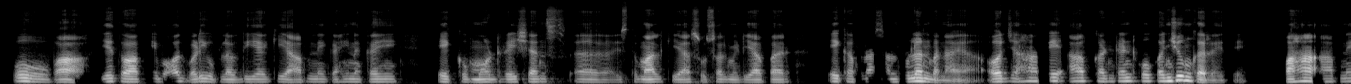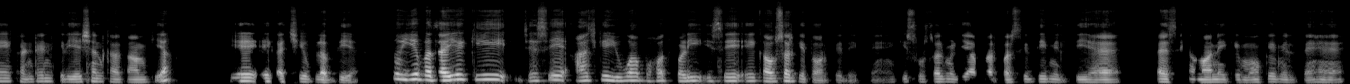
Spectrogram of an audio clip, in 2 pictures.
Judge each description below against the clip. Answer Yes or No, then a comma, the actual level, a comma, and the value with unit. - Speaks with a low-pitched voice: Yes, low, 125 Hz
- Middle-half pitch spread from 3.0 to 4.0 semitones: No, average, 4.8 semitones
